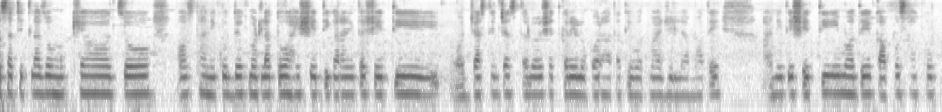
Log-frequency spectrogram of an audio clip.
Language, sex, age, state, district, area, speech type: Marathi, female, 45-60, Maharashtra, Yavatmal, rural, spontaneous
